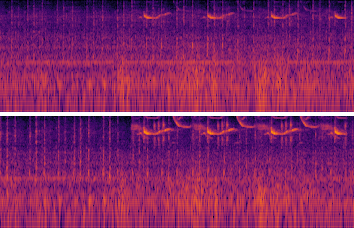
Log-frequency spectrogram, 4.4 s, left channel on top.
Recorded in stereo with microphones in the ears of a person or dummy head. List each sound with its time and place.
1.6 s a bird: 60° right (ahead or behind)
